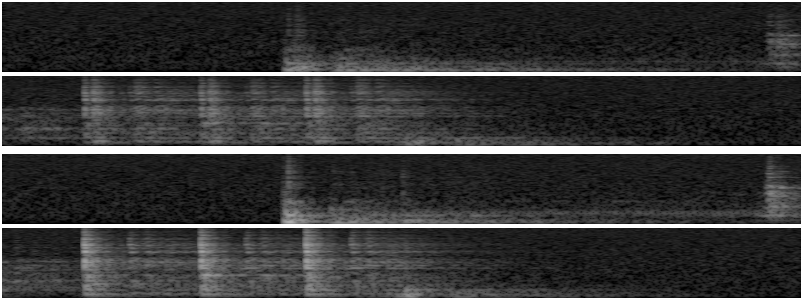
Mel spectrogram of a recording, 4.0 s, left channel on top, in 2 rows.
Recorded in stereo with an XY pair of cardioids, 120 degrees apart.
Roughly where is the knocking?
Right.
